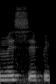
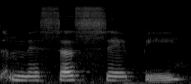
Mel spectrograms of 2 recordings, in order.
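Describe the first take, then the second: First: The S sounds are reduced, Southern style. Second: Both S sounds are clearly pronounced. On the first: This is how locals in the South say it. The speaker calls it wrong. "That's how we say it down in the South" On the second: This is the standard pronunciation. The speaker calls it right. "I know it's Mississippi. You gotta say two, both of the S's"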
